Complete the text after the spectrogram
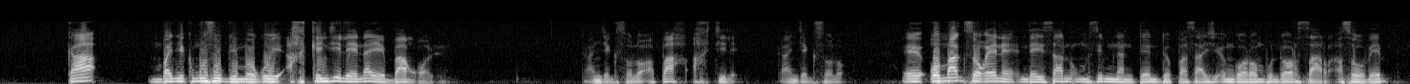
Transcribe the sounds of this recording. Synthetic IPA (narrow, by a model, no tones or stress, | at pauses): ka | mbaɲikmus̬uɡimoɡujiʔaxkeɲd͡ʒilenajebaŋɡo̰l | ka̰ɲd͡ʒeɡsolo̰ʔa̰paxaxt͡ʃile | kaɲd͡ʒeɡsolo | eʔomaɡsoɣenendejsanumsimnantendəpasaʃiəŋɡoɾombundoːɾsaɾa̰sobe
